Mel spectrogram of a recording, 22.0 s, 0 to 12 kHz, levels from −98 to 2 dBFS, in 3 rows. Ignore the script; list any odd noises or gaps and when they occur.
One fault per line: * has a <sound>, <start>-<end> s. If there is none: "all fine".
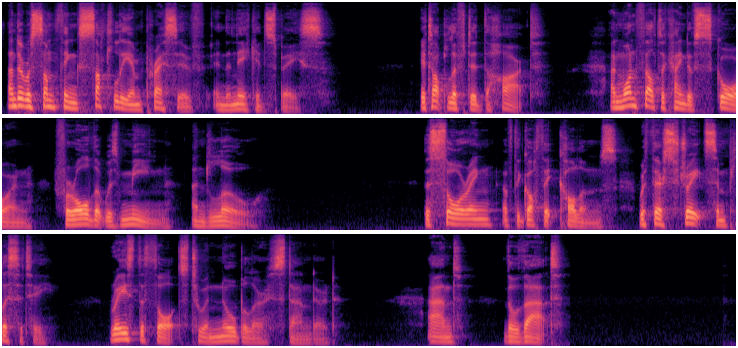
all fine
